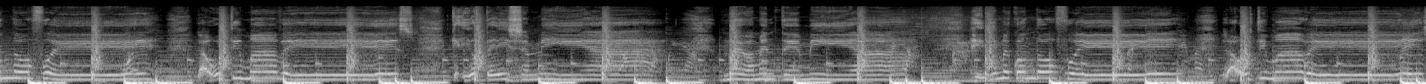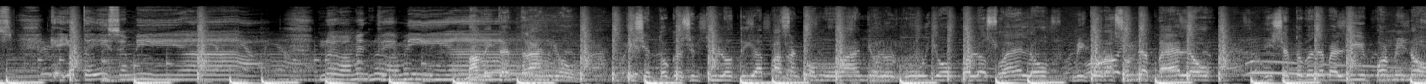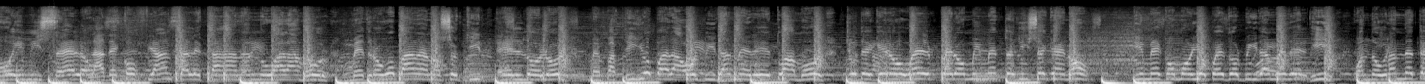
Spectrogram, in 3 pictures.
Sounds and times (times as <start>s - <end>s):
Soundtrack music: 0.3s - 42.7s.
